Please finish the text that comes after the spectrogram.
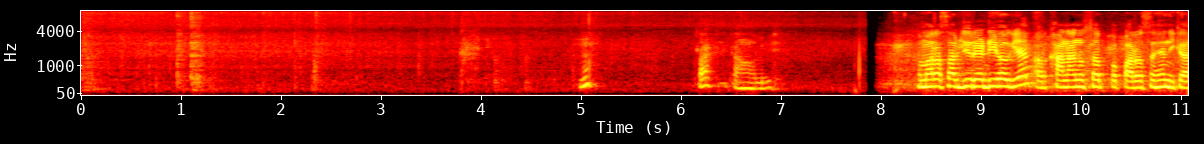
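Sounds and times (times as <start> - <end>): curry sizzling in a pan: 0.0 - 7.9.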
